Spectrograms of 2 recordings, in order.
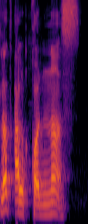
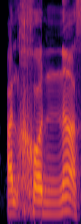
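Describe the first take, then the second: First: The word uses a deep stopped q sound. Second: The word uses a rough throat kh sound. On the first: The speaker calls it wrong. "So don't mistake it for qaf" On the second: The speaker calls it right. "the right letter there is kha"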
